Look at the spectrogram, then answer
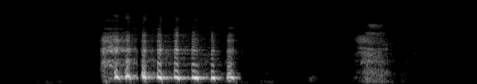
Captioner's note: laughs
